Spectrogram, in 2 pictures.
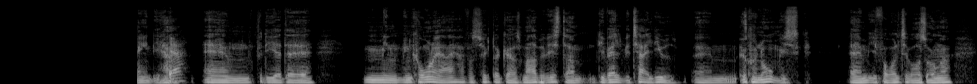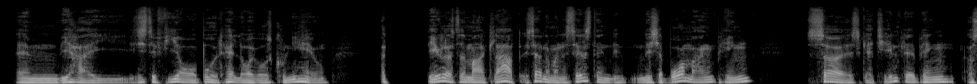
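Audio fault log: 0.00–1.38 s, cut-off start: capture began late, leaving digital silence until the speech bursts in mid-sound at 1.38 s on "egentlig her", with no natural attack.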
